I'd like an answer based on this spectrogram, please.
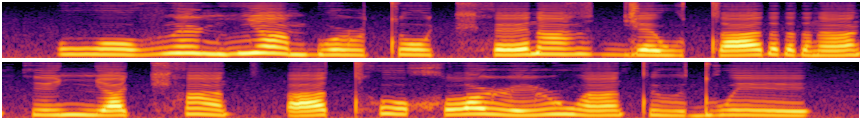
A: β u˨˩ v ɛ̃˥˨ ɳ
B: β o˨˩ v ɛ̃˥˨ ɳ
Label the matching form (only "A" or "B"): B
